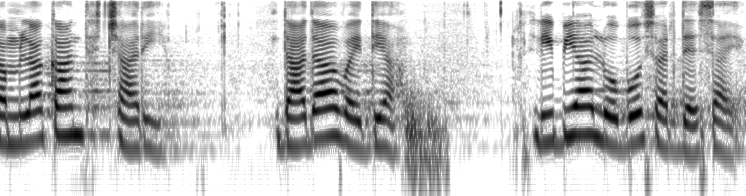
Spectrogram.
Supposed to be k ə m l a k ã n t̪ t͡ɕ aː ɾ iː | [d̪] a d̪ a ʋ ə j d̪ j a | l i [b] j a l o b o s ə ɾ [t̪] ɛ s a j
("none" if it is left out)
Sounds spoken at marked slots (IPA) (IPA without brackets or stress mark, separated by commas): d̪, b, d̪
